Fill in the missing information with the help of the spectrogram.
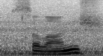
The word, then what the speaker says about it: Solange: And right now we have Losing You by, I struggle to pronounce her name, Solange? – Oh, yeah, that's it.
